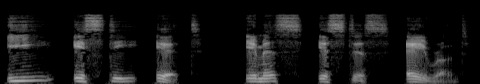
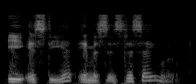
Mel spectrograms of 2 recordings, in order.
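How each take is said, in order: First: The endings are recited at a slow, normal pace. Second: The endings are recited at a very fast pace.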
